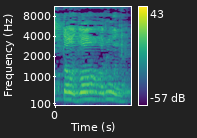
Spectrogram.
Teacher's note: والظاء من الحروف اللي بنطلع فيها طرف اللسان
